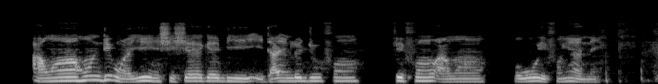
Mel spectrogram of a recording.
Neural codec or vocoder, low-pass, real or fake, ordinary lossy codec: none; 7.2 kHz; real; none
